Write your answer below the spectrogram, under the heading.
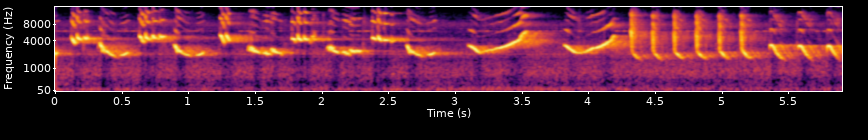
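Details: Unidentified bird singing from a palm: a run of clear, down-slurred whistled notes repeated about twice a second, one longer rising sweep, then a fast series of sharp chips at the end, over a quiet background.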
